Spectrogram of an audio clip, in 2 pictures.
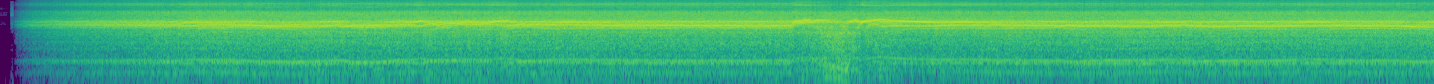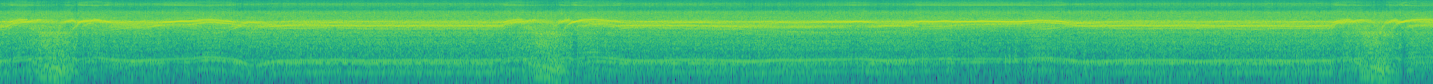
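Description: Small quadcopter drone's electric motors and propellers whining steadily, heard close up through its onboard camera's microphone. The whine fades in over the first couple of seconds. The pitch dips and swings back up four times as the drone manoeuvres, the last time as it flips upside down near the end.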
